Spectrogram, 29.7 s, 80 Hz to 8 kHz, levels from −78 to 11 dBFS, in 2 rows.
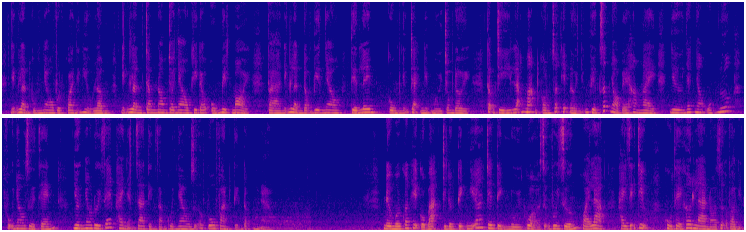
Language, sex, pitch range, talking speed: Vietnamese, female, 175-225 Hz, 215 wpm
